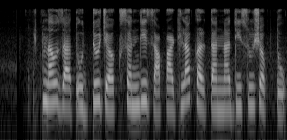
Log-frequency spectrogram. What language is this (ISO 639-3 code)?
mar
